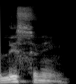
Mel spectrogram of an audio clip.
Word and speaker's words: listening: Na palavra listening, né, quando eu pronuncio listening, there are two silent letters. Tem duas letras que não são pronunciadas.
